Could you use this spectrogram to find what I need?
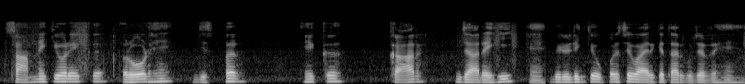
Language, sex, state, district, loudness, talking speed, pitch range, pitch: Hindi, male, Bihar, Araria, -21 LUFS, 195 wpm, 110-130 Hz, 120 Hz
